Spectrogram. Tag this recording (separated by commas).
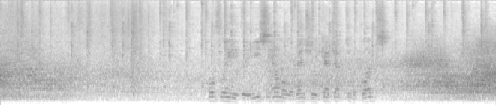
Vehicle, Speech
